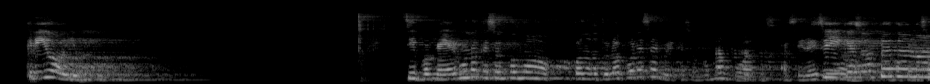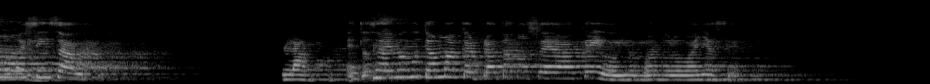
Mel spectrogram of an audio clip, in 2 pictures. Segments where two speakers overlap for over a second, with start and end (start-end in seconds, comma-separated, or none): 8.2-9.8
